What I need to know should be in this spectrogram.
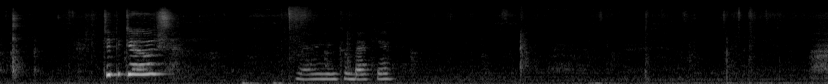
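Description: A small child's footsteps patter on a hard floor.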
